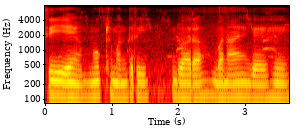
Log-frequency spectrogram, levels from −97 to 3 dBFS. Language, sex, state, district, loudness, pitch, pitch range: Hindi, male, Chhattisgarh, Kabirdham, -30 LUFS, 110 Hz, 105-110 Hz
